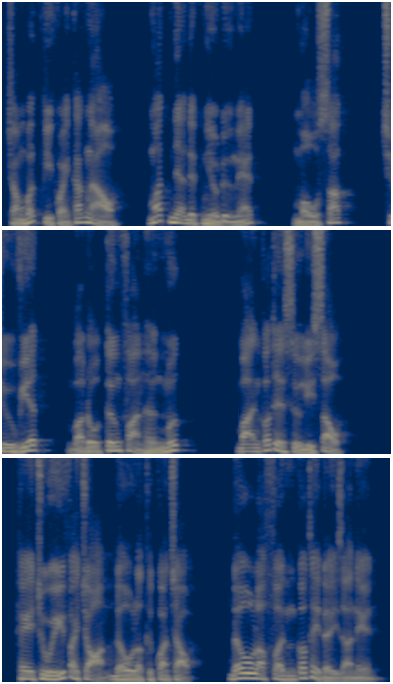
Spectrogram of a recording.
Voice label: narration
